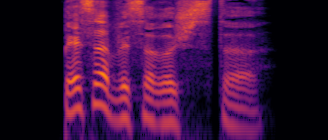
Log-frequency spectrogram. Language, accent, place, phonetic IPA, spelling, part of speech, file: German, Germany, Berlin, [ˈbɛsɐˌvɪsəʁɪʃstə], besserwisserischste, adjective, De-besserwisserischste.ogg
- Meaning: inflection of besserwisserisch: 1. strong/mixed nominative/accusative feminine singular superlative degree 2. strong nominative/accusative plural superlative degree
